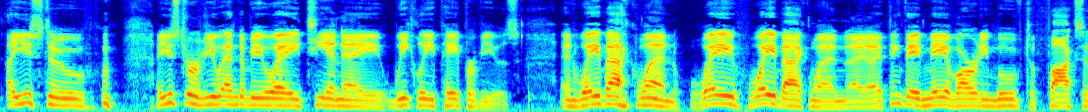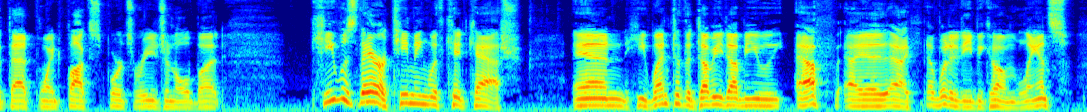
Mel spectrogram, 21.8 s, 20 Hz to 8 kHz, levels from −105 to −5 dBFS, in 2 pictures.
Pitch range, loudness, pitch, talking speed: 115-150 Hz, -29 LUFS, 135 Hz, 160 wpm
